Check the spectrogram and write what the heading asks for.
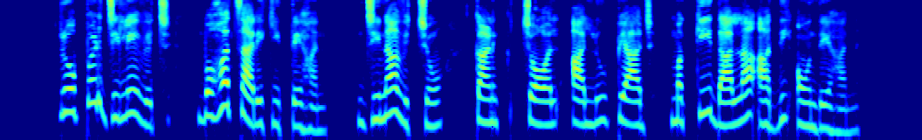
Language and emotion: Punjabi, neutral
